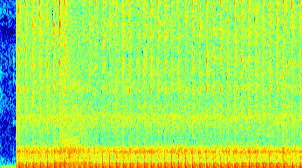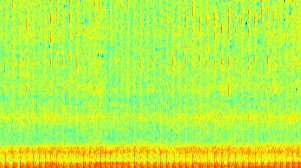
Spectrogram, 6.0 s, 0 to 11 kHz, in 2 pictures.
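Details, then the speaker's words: Honda 400EX single-cylinder ATV after crankshaft replacement for a locked-up engine, on a test ride; sharp, chattering bark with a crisp puff each firing from a broken exhaust header leaking pretty badly, audible while riding; new header needed. "but like I said we do have to address this header issue at some point cuz it is leaking pretty bad you can hear it when you're driving it pretty bad so we will have to get that replaced at some point"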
